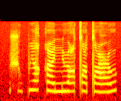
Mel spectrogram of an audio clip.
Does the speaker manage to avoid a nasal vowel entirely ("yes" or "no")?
yes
